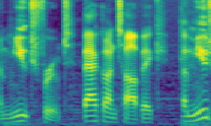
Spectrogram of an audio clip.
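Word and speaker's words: mutfruit: A mute fruit, which, slight tangent here, I always thought that pronunciation was mutt fruit until I heard an NPC in-game call it a mute fruit.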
